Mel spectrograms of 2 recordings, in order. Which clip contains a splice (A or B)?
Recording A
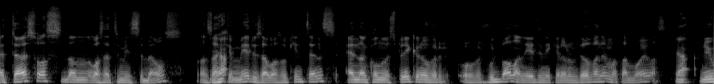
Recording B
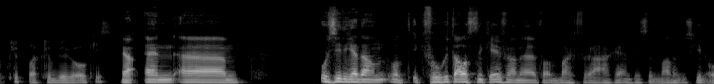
B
